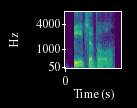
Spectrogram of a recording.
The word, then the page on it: eatable: British English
